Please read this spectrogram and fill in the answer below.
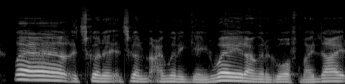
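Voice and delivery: normal talking voice

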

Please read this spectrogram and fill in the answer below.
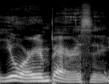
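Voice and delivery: ordinary delivery

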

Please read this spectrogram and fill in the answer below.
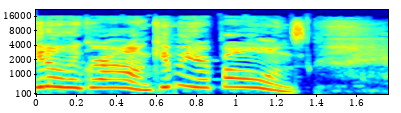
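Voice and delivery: acted-out, very high, shrill screaming. Telling about a man robbing a nail salon, the speaker is retelling his screaming. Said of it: "he started screaming at everybody".

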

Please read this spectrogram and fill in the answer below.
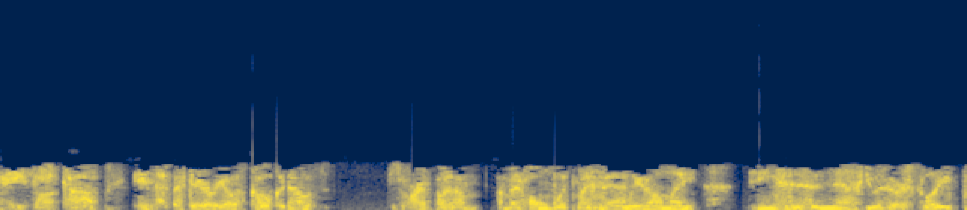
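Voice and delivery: low stage whisper at normal talking volume. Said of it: "my stage whisper is as loud as a normal person's talking".

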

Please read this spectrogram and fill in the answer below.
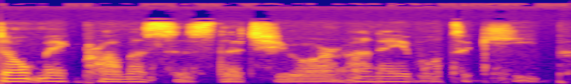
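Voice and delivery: hushed whisper, close to the ear. Narrating a game scene, a character hugs the player, whispering in their ear. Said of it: "he whispers in your ear".

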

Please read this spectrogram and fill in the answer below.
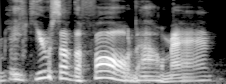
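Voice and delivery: high-pitched, slow, dragged-out character voice. Reading a troll's line from the story aloud: Grover voice. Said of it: "Why do all of your trolls sound like Grover?".

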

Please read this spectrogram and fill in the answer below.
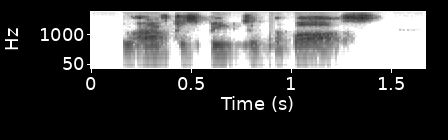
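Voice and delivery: ordinary talk

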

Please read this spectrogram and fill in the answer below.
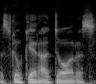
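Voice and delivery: put-on Brooklyn accent. Joking with friends about accents, the speaker says a line in a brooklyn accent. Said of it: "That's Brooklyn".

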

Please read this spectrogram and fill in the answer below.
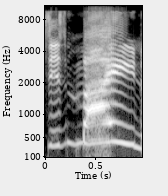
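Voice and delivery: high, loud, slow booming shout.

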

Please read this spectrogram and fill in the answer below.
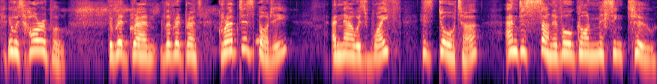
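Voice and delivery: impassioned high voice. Voicing the innkeeper's wife speaking to a player: passionate voice. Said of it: "there's a lot of passion in this woman's voice".

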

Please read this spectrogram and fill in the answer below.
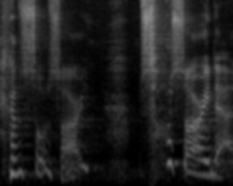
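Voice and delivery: hushed, slow, drawn-out whisper through tears. A father acts out his kids apologizing to him, imitating a tearful apology. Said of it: "my kids look in my eyes with tears".

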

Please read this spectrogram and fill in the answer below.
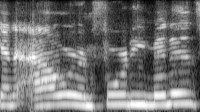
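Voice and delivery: play-acted crying, high and tearful. Retelling asking a waiting woman how long she waited, imitating a woman crying. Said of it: "she's like crying".

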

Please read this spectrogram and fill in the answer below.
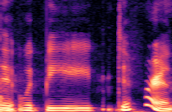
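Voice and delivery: plain

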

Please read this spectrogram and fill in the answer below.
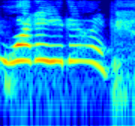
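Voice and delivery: mock high-pitched screaming outburst. Retelling a dining room argument, imitating own past screaming. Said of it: "dining room screaming".

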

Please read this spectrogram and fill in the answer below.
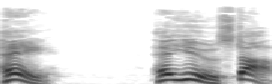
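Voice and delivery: high-pitched shouting, calling out loudly. Narrating a tabletop scene, voicing a man who spots a player's character: shouting. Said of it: "and he shouts".

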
